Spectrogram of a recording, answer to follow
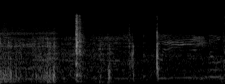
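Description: Faint handling noise with two short sharp clicks, about a second apart.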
